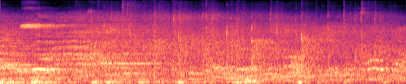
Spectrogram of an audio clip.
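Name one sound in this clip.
A basketball bounces with dull thumps on the floor.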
